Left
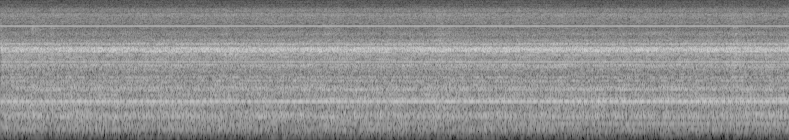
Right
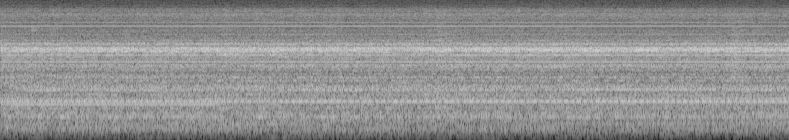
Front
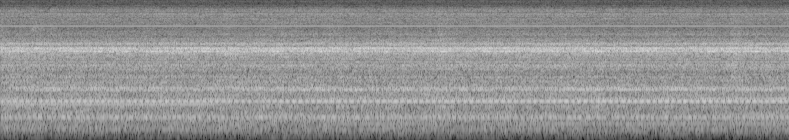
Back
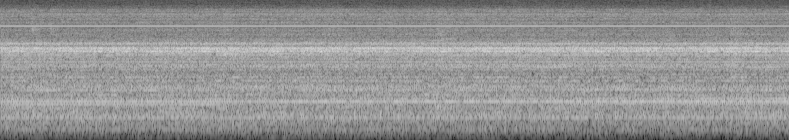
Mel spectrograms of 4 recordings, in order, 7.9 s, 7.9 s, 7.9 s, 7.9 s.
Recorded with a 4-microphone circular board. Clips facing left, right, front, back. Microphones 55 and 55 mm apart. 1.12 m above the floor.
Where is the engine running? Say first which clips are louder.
Right 1 dB, even; 145° right, 2 m.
